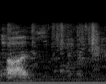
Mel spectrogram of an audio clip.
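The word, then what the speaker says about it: Tahd: These are all Lord Todd's. In case anyone wants to know, it's spelled T-A-H-D. I know it just sounds like Todd.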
